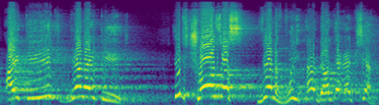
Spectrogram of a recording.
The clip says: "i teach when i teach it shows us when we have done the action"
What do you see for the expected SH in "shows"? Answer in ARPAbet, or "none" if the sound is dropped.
SH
